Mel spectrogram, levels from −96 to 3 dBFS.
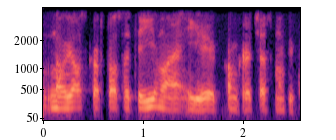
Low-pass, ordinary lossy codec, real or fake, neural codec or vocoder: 3.6 kHz; AAC, 32 kbps; real; none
